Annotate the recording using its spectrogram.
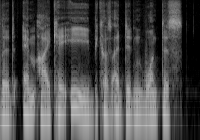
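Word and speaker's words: Maik: know I you know my name is Mike but it's like um it's spelled m-a-i-k so most people in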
